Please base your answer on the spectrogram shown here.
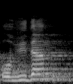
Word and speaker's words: অভিধান: তোমরা বাংলা অভিধান দেখেছো, পড়েছো। আচ্ছা, আমরা যখন অভিধান উচ্চারণ করি তখন উচ্চারণ করি কি দিয়ে, ও দিয়ে, কিন্তু লেখি কি দিয়ে, স্বরে অ দিয়ে।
